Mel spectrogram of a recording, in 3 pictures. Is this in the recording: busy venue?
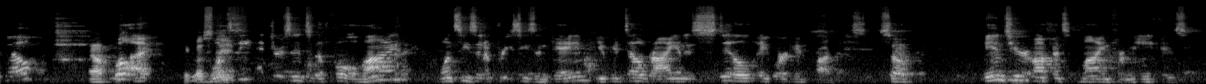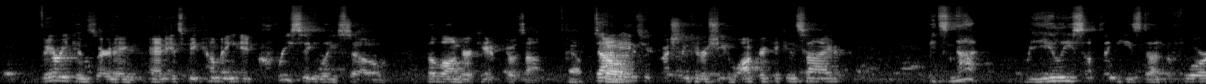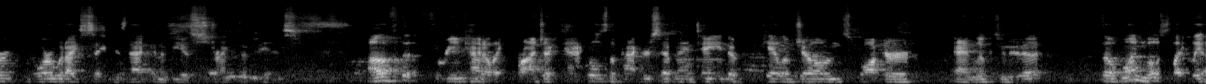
yes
